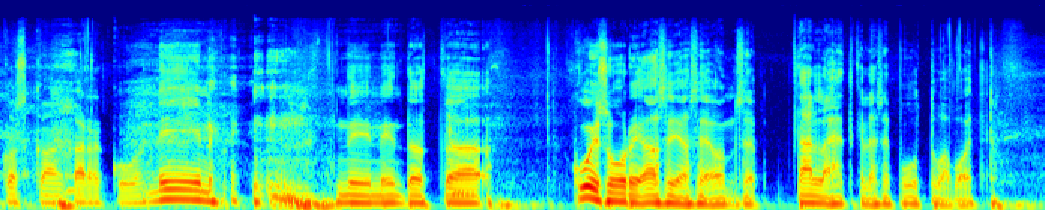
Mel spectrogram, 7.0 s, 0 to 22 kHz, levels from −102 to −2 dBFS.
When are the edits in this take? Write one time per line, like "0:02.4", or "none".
none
